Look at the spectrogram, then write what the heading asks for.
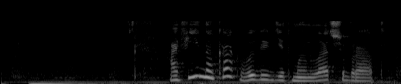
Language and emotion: Russian, positive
